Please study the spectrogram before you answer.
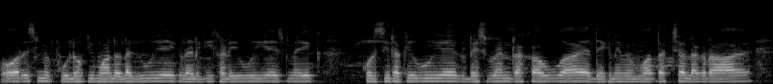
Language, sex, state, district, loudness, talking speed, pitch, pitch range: Hindi, male, Uttar Pradesh, Deoria, -29 LUFS, 240 wpm, 140 Hz, 135-140 Hz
